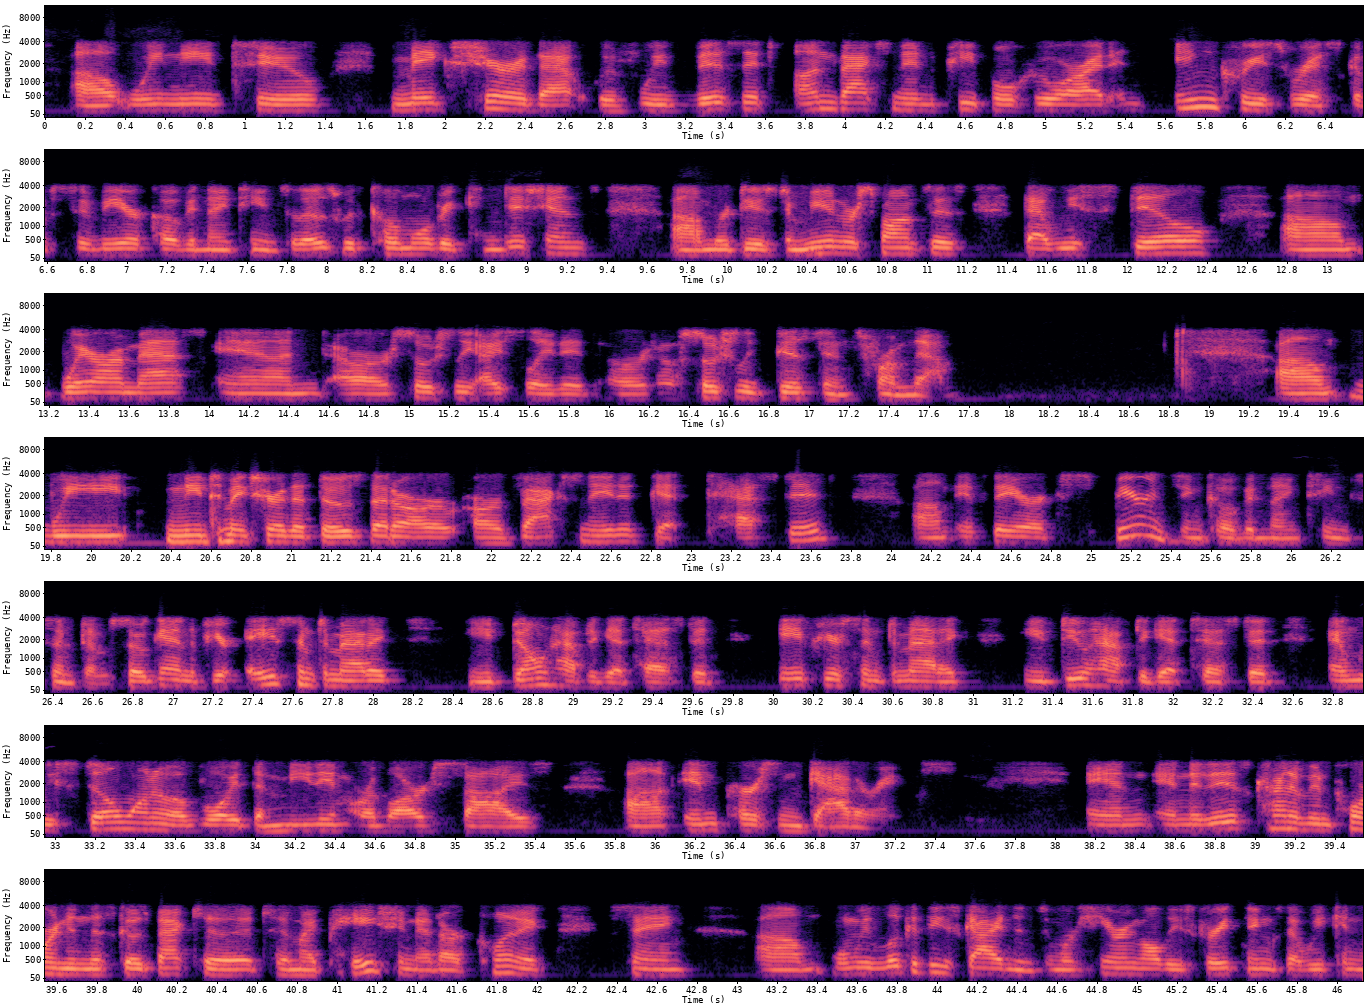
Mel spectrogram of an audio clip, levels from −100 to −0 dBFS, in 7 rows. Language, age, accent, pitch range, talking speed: English, 30-49, American, 125-155 Hz, 180 wpm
